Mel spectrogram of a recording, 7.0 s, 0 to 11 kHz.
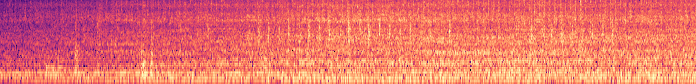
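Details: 1985 Mazda RX-7 rotary idling warm with a steady light knock at about three taps a second over a hissy running sound. It only appears once warmed up; the owner hopes it is a pulley, and the cause is unconfirmed.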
